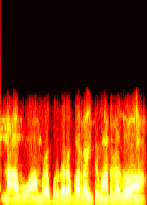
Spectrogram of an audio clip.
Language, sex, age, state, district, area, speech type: Kannada, male, 45-60, Karnataka, Bellary, rural, conversation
